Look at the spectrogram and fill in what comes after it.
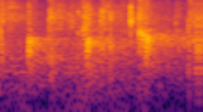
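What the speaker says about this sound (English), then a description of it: "I think we all should clap for us." Brief burst of clapping from a conference audience in a hall, a few uneven claps rising and falling over about a second.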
